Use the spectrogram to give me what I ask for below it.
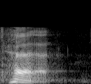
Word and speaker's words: He: And funny Mao had a mistress called He. – Yeah. Oh. And funny enough, it's pronounced her.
